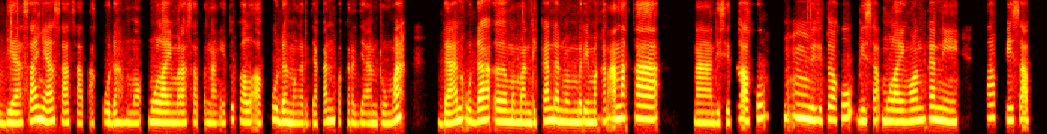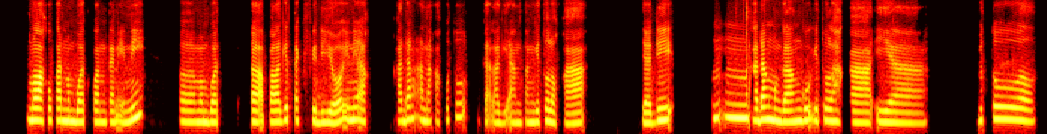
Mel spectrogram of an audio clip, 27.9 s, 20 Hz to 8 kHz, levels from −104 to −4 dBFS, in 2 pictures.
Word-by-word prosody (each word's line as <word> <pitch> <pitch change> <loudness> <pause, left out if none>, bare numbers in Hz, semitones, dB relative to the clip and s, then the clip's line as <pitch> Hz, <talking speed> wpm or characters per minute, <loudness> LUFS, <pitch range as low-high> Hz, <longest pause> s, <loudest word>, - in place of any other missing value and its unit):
biasanya 200 +5 +3
saat-saat 195 -4 -5
aku 195 +1 -9
udah 195 0 -2
mo 185 -1 -6
mulai 200 -2 +2
merasa 190 0 -3
tenang 190 -1 -7
itu 190 +5 -9
kalau 200 -2 -2
aku 225 +5 -3
udah 205 - +2
mengerjakan 185 +3 -2
pekerjaan 190 -3 -7
rumah 185 +7 +3 0.5
dan 185 +4 +2
udah, 230 0 +3
eee, 215 -1 +3
memandikan 200 +2 +1
dan 225 - +3
memberi 205 -1 +2
makan 215 +3 -3
anak, 270 +1 +5
Kak. 255 -2 +6 0.5
Nah, 195 -1 0
di 190 - -3
situ 195 +1 -6
aku 265 +5 +2 0.2
mmm, 275 -1 +4
di 245 - +6
situ 225 - -6
aku 270 +3 -1
bisa 225 +1 -1
mulai 220 -2 +2
ngonten 240 +3 +3
nih. 210 -3 +2 0.3
Tapi 270 -3 -3
saat 245 +1 -1 0.6
melakukan 230 0 +4
membuat 210 -1 +1
konten 205 -1 -4
ini, 240 - +2 0.5
eee, 205 -1 -3
membuat, 205 0 -1 0.4
eee, 210 - +4
apalagi 210 +3 0
take 230 -2 -5
video 195 0 +1
ini 245 -1 +1
ak 215 -2 -2 0.4
kadang 230 +4 -2
anak 220 -2 -3
aku 200 +3 -15
tuh 290 0 -7 0.3
gak 205 - -8
lagi 195 +1 -6
anteng 195 0 -5
gitu 205 +2 -4
loh, 190 - -3
Kak. 180 +2 -2 0.7
Jadi 210 - +2 0.6
mmm, 275 -1 +3
kadang 245 +2 +5
mengganggu 220 +1 +2
gitu 225 +1 -2
lah, 220 -1 0
Kak. 195 -1 -2
Iya. 190 -3 -3 0.7
Betul. 240 -2 0
210 Hz, 150 wpm, -23 LUFS, 195-235 Hz, 0.7 s, Kak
